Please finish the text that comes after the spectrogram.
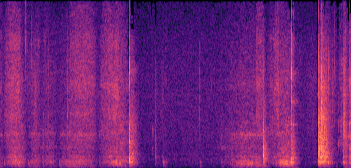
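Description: Scoring a crease line into paper for a handmade album, heard as several scraping, rasping strokes close up, with brief pauses between passes.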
